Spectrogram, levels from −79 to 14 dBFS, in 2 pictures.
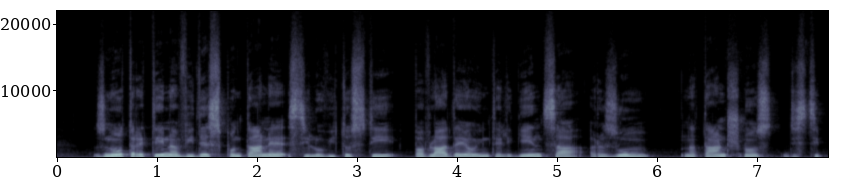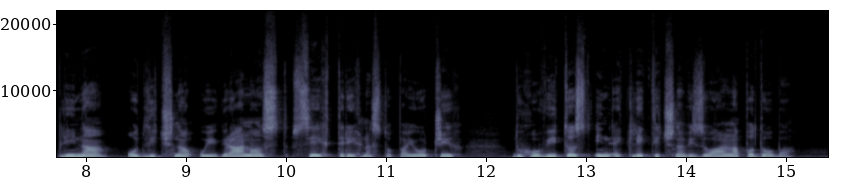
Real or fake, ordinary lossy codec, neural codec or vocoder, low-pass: real; none; none; none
